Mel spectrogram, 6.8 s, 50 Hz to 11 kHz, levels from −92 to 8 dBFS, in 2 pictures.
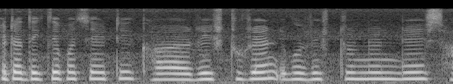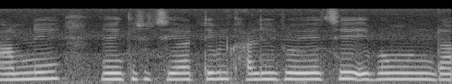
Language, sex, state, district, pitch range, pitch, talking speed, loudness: Bengali, female, West Bengal, Paschim Medinipur, 240-255 Hz, 245 Hz, 150 wpm, -15 LUFS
